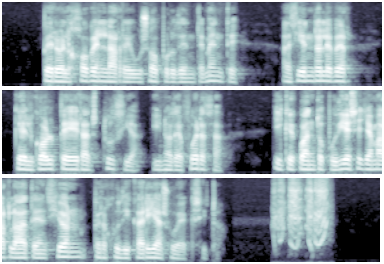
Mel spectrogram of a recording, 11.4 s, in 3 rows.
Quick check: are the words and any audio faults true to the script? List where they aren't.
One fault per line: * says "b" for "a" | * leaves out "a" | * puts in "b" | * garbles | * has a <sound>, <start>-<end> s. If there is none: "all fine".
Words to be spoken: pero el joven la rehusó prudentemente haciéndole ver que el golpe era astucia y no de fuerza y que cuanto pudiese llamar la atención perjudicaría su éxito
* has a squeak, 10.3-10.9 s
